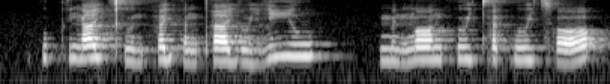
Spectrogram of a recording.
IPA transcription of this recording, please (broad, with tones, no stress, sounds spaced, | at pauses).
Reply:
kʷ ɐ˧ p̚ k ɪ˧ ŋ aː˥ j kʰ uː˨˩ n h ɐ˨˥ j h ɐ˨˩ ŋ pʰ aː˨ j uː˨˩ j l iː˥ w | m ɵ˨˩ n ŋ ɔː˨ n h uː˧ j t̪ʰ ɐ˧ k̚ w uː˨ j t͡sʰ ɔː˨˥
